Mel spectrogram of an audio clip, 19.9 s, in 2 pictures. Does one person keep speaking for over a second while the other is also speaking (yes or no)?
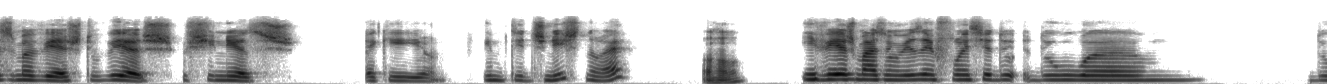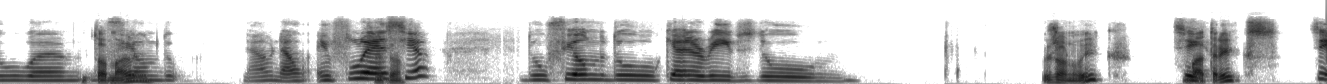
no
